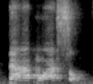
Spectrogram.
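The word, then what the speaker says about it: Damoiseau: Se pronuncia así, ya es francés, damoso.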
